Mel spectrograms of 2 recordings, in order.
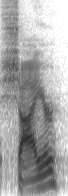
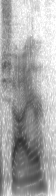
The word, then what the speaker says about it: Shier: As we uh take a look at those two deeps, the pronunciation guide on Iowa's website pronounces Carson's last name as Shier. Sh. Carson Shy.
